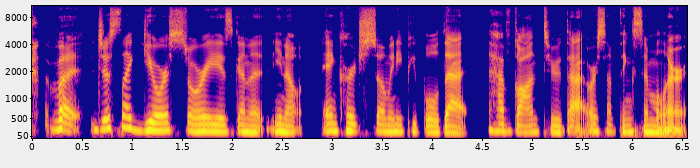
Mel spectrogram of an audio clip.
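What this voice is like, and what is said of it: Emotional, choked-up voice. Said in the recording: “why am I getting emotional?”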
